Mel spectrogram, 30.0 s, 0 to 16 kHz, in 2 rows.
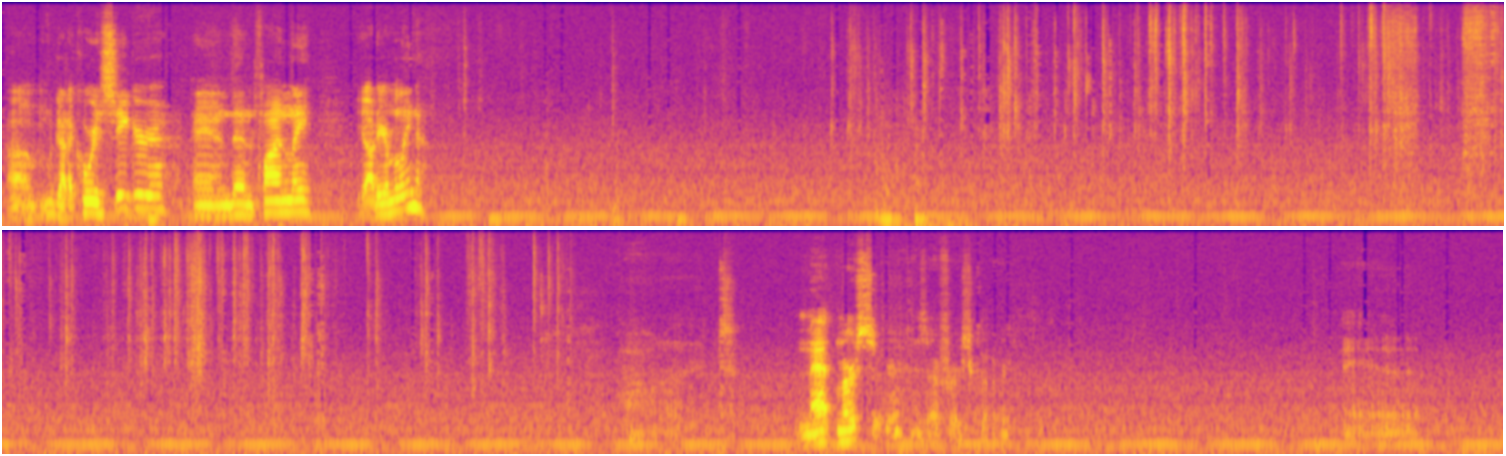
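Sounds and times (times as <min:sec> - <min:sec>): foil pack tearing: 0:08.3 - 0:20.7
trading cards clicking and rustling: 0:08.3 - 0:20.8.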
